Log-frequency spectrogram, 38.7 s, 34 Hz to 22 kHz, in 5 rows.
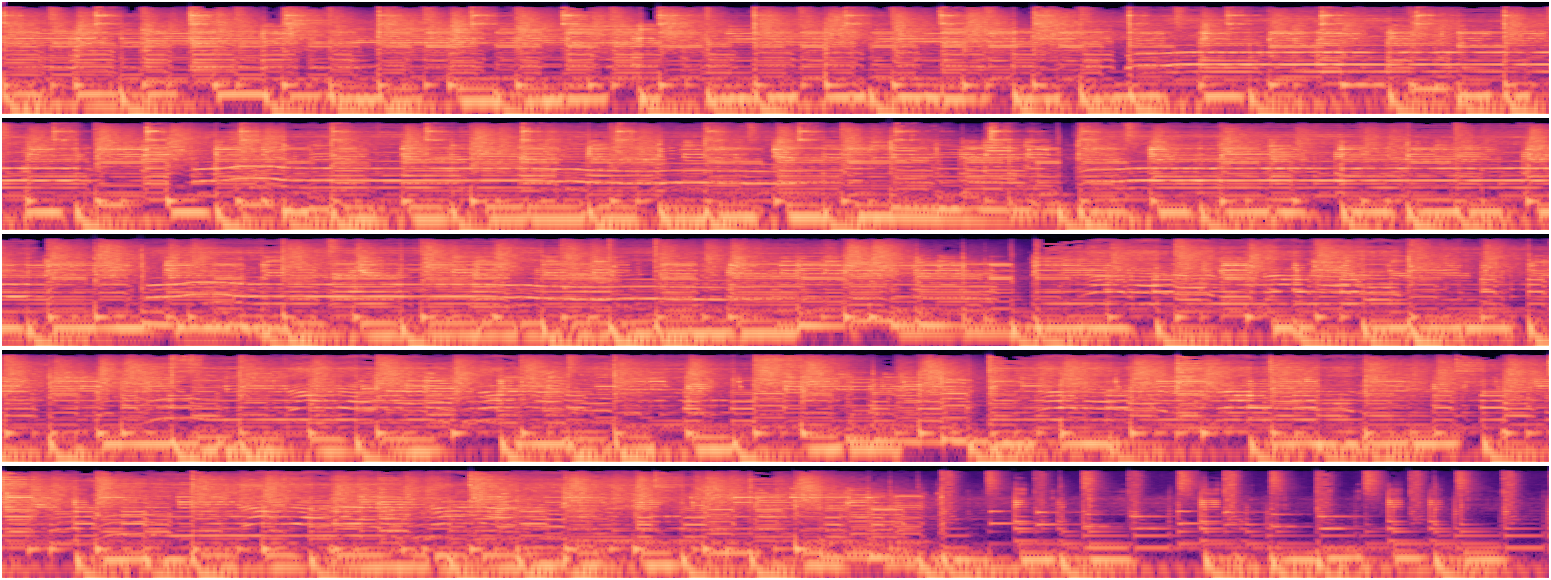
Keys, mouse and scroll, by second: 2.3 space, 4.8 Return, 7.3 scroll up 1, 9.0-11.2 middle drag, 11.2 click, 13.9 scroll down 1, 15.8-18.4 drag, 18.4 scroll down 1, 18.8 middle click, 19.4-28.0 drag, 28.0 middle click, 28.9-32.0 drag, 32.0 scroll up 1, 32.6 middle click, 33.1 scroll up 1, 34.1 middle click, 34.5-35.3 scroll up 1, 37.6 click.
